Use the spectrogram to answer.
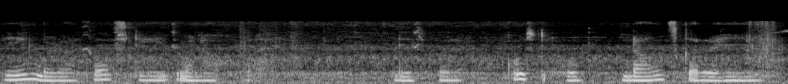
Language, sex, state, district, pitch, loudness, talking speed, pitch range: Hindi, female, Chhattisgarh, Raipur, 185 Hz, -16 LUFS, 100 wpm, 180-210 Hz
